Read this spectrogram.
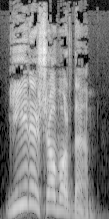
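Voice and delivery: high, loud cry of triumph; excited shout. A narrator's reading. Neil shouting from the hallway, triumphant. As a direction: shout the good news down a corridor.

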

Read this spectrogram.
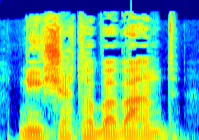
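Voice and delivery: loud, stern order to shut up; sharp command. A narrator's reading. Principal silencing a pupil, sharp and loud.

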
